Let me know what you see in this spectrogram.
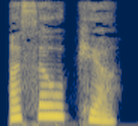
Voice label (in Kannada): "ಆಸೆಗೆಯ್", Kannada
